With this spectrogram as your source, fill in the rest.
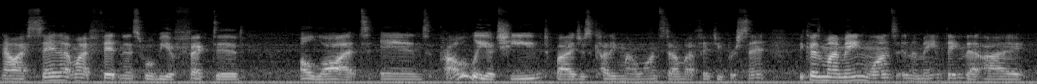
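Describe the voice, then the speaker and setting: Speaking at a moderate pace and medium pitch, a man lets his voice swing very widely. Noticeable background noise and audible room echo fill the recording. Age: 20s. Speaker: vlogger. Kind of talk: casual chat. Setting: sitting on couch at home. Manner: hesitant, many ums.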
